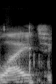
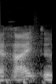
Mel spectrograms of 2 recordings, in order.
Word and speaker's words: Light: A pronúncia do R no Japão é quase um L ali, então... Não tem do Light, que é Raito no Japão, e aqui é Light?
